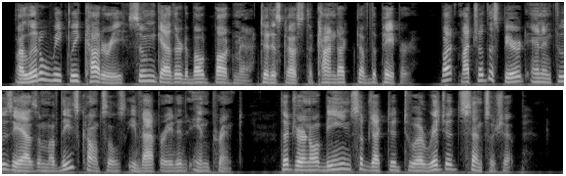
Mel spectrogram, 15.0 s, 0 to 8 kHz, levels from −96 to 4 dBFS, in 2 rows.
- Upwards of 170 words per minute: No, average, 145 wpm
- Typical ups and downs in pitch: Yes, average, 5.0 semitones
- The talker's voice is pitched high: No, low, 135 Hz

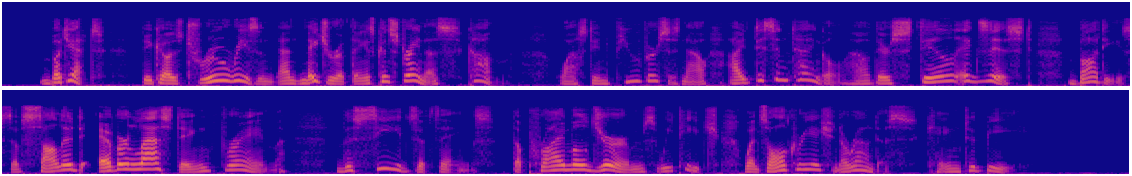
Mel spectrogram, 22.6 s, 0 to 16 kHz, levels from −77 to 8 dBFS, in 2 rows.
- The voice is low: No, medium, 165 Hz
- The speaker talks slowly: Yes, slow, 120 wpm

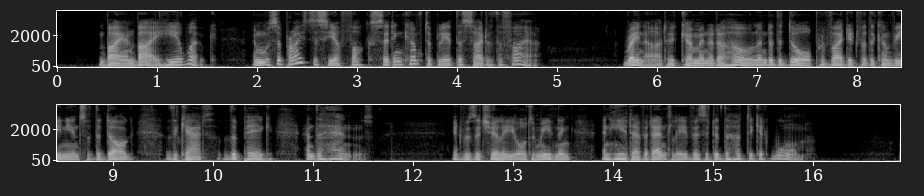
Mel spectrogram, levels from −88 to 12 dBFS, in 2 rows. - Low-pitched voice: Yes, low, 115 Hz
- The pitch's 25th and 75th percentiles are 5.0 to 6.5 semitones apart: No, average, 3.2 semitones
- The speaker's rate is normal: No, fast, 215 wpm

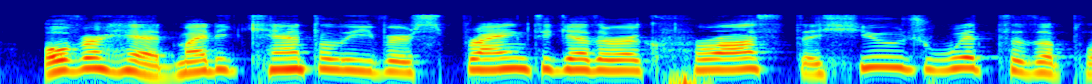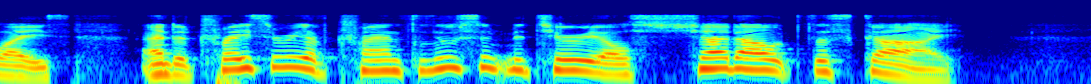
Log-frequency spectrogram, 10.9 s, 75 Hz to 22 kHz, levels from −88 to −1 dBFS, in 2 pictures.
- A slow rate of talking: Yes, slow, 120 wpm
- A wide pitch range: No, average, 3.8 semitones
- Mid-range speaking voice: No, high, 195 Hz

